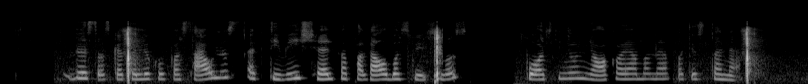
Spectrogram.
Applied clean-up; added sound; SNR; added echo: none; Telephone; -1 dB; none.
